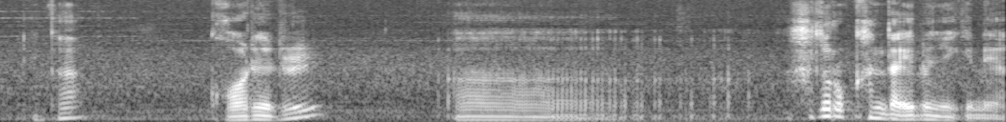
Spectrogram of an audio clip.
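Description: Very wide pitch swings and vocal fry in a man's voice. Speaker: English exam tutor. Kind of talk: lecture.

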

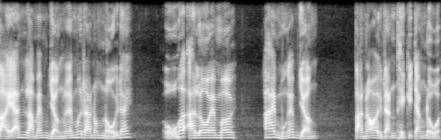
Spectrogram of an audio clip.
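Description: A man speaks at medium pitch and a moderate pace, with ordinary pitch variation. His loudness stays very even, broken by long, frequent pauses. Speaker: radio narrator reading listener stories. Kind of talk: reading aloud.

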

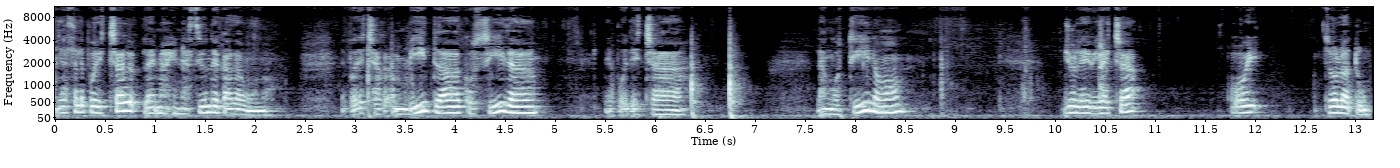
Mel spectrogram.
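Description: Speaking at a fairly slow pace with long, frequent pauses, a woman uses a fairly low pitch, a dark, mellow tone with a husky, rough edge, and lively intonation.

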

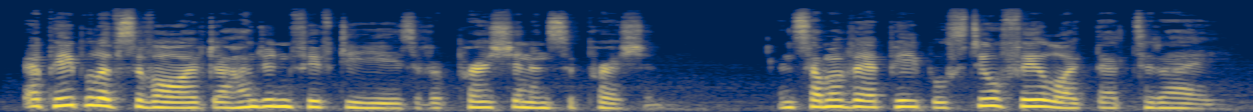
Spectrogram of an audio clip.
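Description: A woman speaks at a fairly quick pace with a somewhat breathy voice and ordinary pitch variation. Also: medium pitch for a woman. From Queensland, Australia (Mackay); Queensland, Australia. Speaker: community storyteller. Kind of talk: personal testimony. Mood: earnest, storytelling. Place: studio.

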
